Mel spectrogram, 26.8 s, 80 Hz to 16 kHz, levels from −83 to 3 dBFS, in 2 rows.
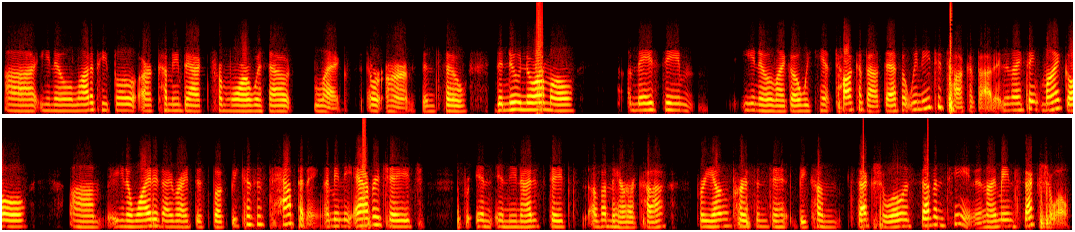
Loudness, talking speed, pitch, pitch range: -21 LUFS, 180 wpm, 195 Hz, 185-210 Hz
